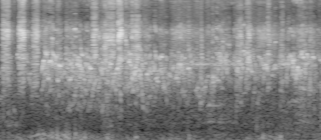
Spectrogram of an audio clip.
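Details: Pet budgerigars chatter together in a steady, crowded stream of shrill chirps, scratchy squawks and warbled notes, many birds calling at once.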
